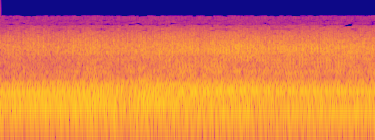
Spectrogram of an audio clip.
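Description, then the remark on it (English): A loud engine being revved runs with a steady, throbbing drone, its low hum holding an even level for the few seconds with no voices over it. “Well, the engine's doing as well as you can expect in this weather.”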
